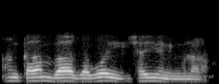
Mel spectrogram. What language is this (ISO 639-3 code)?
mni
